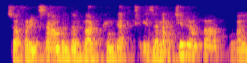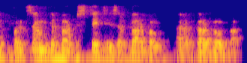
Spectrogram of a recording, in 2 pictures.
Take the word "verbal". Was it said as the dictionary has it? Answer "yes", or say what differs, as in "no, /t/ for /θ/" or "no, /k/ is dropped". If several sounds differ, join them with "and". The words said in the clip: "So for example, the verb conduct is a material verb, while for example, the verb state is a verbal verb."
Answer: yes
